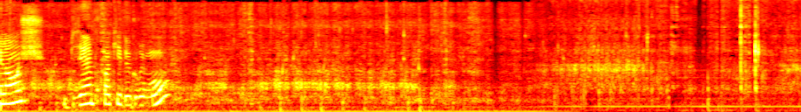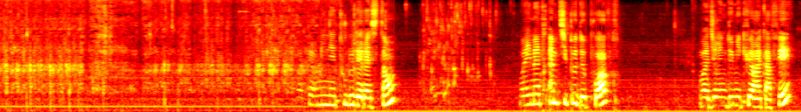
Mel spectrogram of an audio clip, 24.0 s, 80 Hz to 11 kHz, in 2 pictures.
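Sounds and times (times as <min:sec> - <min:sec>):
wooden spoon scraping saucepan: 0:00.0 - 0:17.7.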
